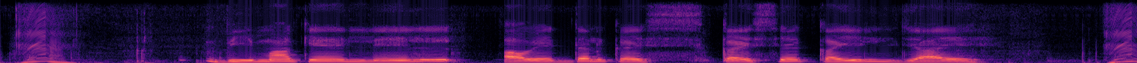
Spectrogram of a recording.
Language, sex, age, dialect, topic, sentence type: Bhojpuri, male, 25-30, Northern, banking, question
